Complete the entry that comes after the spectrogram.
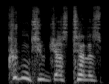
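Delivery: put-on high-pitched, imploring girl's voice; anxious, coaxing plea; pleading. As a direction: beg earnestly, pitch held high. Girl pleads with departing portrait.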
